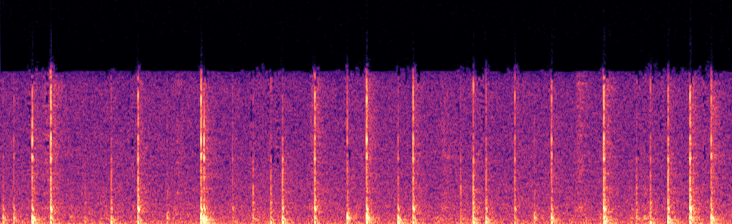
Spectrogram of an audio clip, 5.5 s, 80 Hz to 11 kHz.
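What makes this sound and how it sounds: Fingernails of both hands tap on a solid light pine tabletop, making 21 short, dry clicks at an uneven pace. Each tap dies away almost instantly, with a woody tone around 395 Hz and a bright edge.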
